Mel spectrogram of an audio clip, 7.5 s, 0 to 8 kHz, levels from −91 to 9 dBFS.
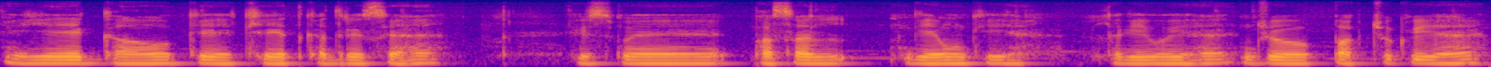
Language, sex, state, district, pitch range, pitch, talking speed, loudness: Hindi, male, Uttar Pradesh, Jyotiba Phule Nagar, 110-120 Hz, 115 Hz, 160 wpm, -18 LUFS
